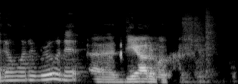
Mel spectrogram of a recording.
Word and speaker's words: Diyarbakır: Can you pronounce this for me, Sidar? Because I don't want to ruin it. Diyarbakır. Diyarbakır.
